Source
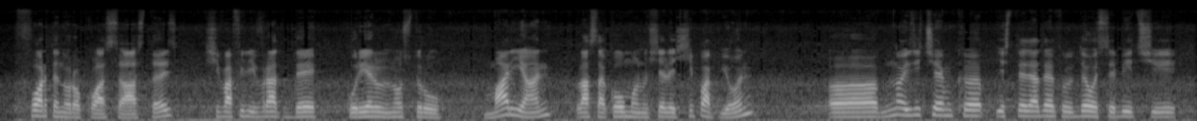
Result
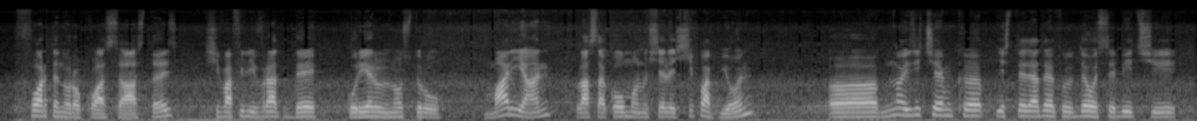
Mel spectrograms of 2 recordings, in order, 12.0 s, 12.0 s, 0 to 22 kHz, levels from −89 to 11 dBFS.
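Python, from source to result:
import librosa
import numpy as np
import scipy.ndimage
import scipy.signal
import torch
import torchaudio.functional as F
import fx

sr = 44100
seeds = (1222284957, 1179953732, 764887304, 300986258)

y = fx.tilt_eq(x, sr, slope=1.5, at=(4.23, 6.99))
y = F.gain(torch.from_numpy(y), 2.5).numpy()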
